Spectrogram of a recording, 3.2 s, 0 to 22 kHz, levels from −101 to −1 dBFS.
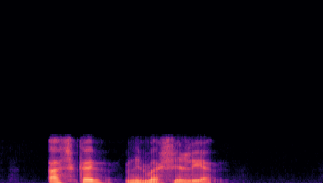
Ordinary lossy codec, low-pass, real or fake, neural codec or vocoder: Opus, 32 kbps; 5.4 kHz; fake; autoencoder, 44.1 kHz, a latent of 192 numbers a frame, MeloTTS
